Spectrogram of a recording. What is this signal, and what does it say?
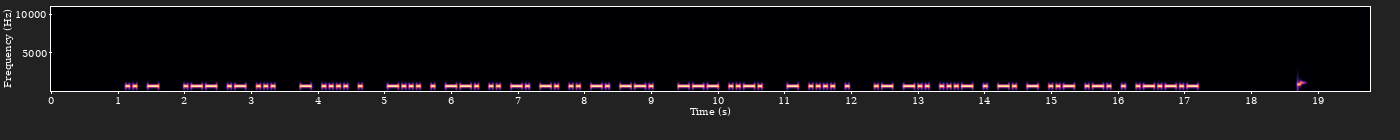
Morse code, heard as a keyed tone, about 22 wpm, 700 Hz. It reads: IT WAS THE BEGINNING OF THE ADVENTURE.
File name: practice / 22wpm / Sentences with 4-Word Phrases - 22wpm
